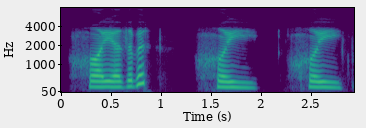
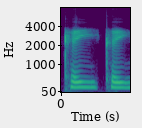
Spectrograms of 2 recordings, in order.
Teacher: خو کو آپ نے کھے نہیں بنانا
